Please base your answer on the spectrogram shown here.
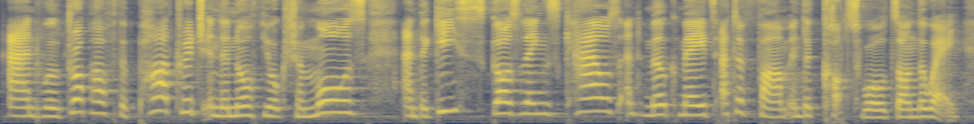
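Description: An actress playing a brisk, droll, capable woman who gently bosses an eccentric office in an audio comedy. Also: fairly high pitch, animated, lightly acted. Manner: droll, organised, gently bossy. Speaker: actor in a comedy fiction podcast. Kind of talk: audio comedy drama acting.

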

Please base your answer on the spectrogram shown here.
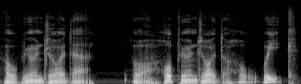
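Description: Very low laid-back man, casual co-host. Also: a little fast, vocal fry, dark tone, slightly rough, no room sound, soft background music. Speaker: podcast co-host and sound designer. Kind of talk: casual chat.

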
